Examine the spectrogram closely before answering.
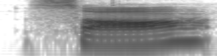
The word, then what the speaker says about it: sauce: word the correct pronunciation for sauce is saw as in i saw what happened followed by sound sauce chocolate broccoli salmon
